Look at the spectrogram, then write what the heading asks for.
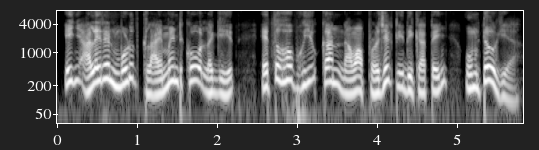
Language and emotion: Santali, happy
